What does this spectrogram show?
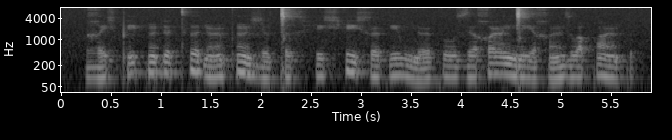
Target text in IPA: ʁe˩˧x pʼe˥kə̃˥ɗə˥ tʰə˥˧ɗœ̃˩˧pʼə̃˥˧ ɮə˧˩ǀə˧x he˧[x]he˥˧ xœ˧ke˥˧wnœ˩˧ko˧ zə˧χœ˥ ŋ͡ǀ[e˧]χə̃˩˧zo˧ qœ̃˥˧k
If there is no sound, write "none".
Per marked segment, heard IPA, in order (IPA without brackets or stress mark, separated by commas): x, e˧˩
